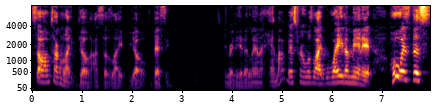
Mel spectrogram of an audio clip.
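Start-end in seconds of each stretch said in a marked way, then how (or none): 1.9-4.6 put-on tough voice, very deep and soft. Speaker retells how she spoke to a woman in front of her best friend; butched-up put-on voice. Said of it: "change my voice a little bit".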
